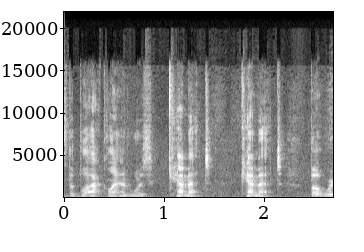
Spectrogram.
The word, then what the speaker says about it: Kemet: through the hieroglyphic um term uh chemet kemet k m t would be the phonetic pronunciation kemet means black land black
